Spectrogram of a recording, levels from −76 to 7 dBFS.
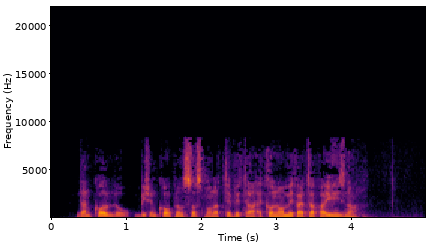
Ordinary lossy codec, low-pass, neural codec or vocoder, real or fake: MP3, 32 kbps; 10.8 kHz; codec, 16 kHz in and 24 kHz out, 0.6 kbps, FocalCodec, streaming, 4096 codes; fake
